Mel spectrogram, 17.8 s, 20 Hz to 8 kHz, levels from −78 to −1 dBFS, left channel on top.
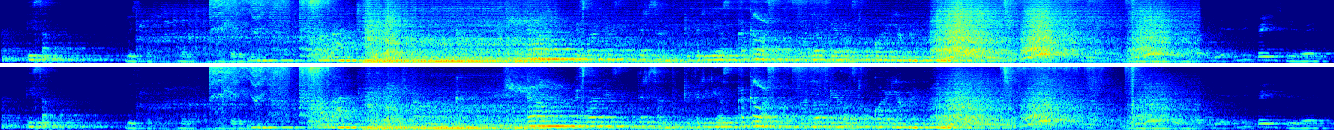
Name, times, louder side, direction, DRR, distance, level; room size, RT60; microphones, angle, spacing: voice 1, 0.3-0.7 3.3-3.6 4.1-12.7, right 1 dB, 50° right, -3 dB, 2.7 m, -31 dB
voice 2, 1.7-2.1 2.4-3.3 14.9-17.6, left 1 dB, 30° left, 5 dB, 0.6 m, -44 dB
sound 1, 1.8-16.0, left 5 dB, 85° left, 0.4 m, -32 dB
sound 2, 2.8-4.4 6.5-7.8 10.0-11.5 13.3-15.2, right 2 dB, 25° right, 0.9 m, -33 dB
18.5 x 8.5 x 4.7 m, 2.5 s
head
